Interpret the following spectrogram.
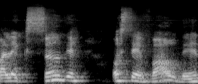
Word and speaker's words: Alexander Osterwalder: Então, Canvas foi aí um dos precursores de Canvas, foi o Alexander Osterwalder, né, que é a pronúncia correta do nome dele.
